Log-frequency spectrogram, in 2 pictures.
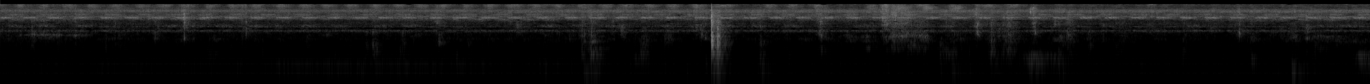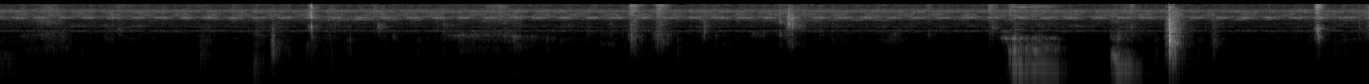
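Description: Fingers squish and mash soft food on a plate, close by.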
